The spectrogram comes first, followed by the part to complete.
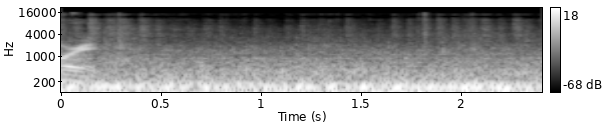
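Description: Steady low rumble of engine and tyre noise inside the cabin of a moving vehicle.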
